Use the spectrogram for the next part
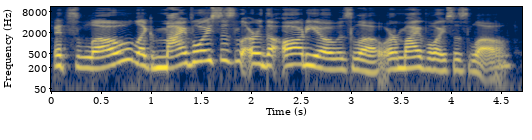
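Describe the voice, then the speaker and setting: Young woman streamer, casual and swear-happy, mid pitch, home setup. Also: animated, a little slow. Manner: chatty, swearing, laughing asides. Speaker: streamer playing a game. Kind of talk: casual live-stream chat. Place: home, indoors.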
